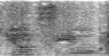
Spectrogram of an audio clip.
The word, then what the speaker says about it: uncial: The third group of manuscripts are called uncle. No. Unical, or U-N-I-C-I. Is it I-A-L? Yeah. U-N. I'm not. U-N-C-I-A-L. Uncial. That's how you pronounce it.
